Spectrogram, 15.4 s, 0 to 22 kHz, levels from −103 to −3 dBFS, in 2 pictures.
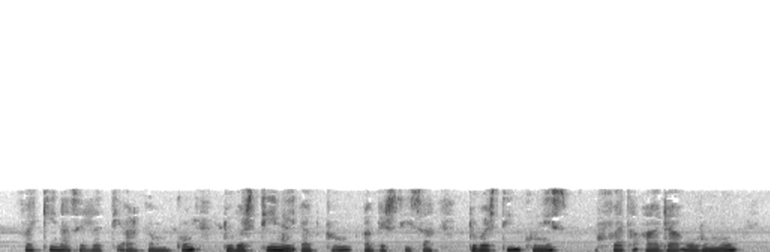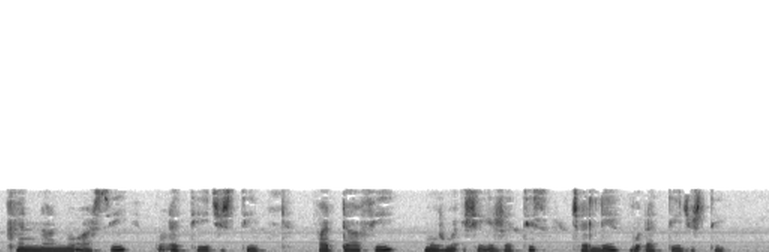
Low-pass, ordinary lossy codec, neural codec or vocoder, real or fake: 5.4 kHz; MP3, 32 kbps; none; real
